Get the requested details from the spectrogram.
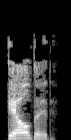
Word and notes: gelded: British English

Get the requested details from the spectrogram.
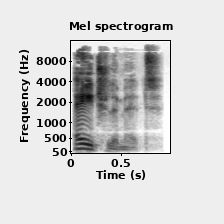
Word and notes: age limit: British English

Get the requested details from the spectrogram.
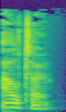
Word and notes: alto: British English

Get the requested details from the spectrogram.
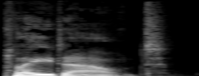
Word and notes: played-out: British English

